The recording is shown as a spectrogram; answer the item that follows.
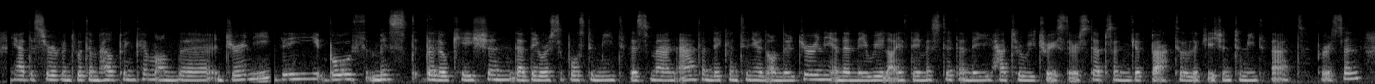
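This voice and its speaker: Soft-spoken and at medium pitch, a woman talks at a fairly quick pace with hardly any pauses, very even loudness, and fairly even intonation. Noticeable background noise is present. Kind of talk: casual vlog talk. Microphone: quiet recording, amplified heavily in editing.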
